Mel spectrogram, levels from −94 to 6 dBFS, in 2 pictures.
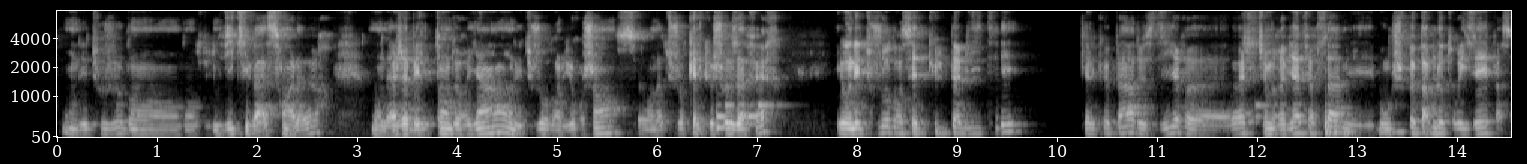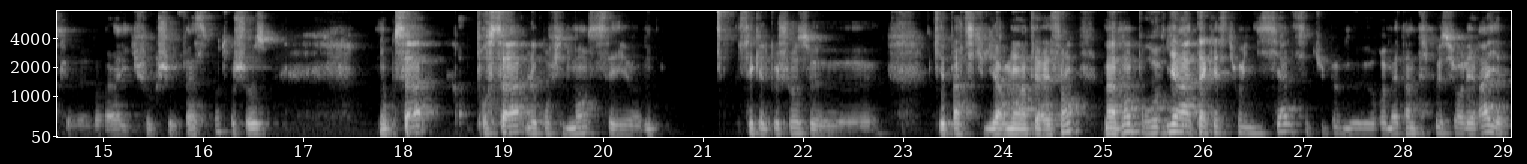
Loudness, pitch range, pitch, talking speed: -25 LUFS, 115-135 Hz, 125 Hz, 210 wpm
